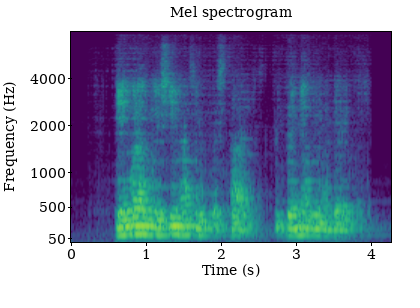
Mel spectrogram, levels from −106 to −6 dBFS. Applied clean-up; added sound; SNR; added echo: neural separator model SepFormer DNS4.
